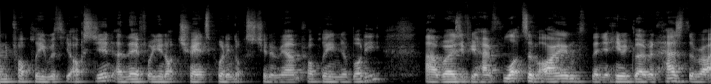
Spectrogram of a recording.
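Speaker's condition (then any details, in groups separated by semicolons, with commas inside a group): No condition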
